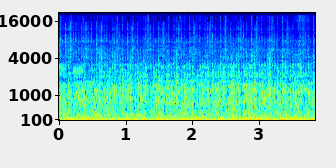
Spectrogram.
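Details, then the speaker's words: Cummins NHC250 diesel in a 1980s M818 5-ton truck on first test run after adjustments: steady low rumble with faint uneven knock about twice a second; engine shut off as the radiator fan was found banging; loose radiator fan. "I had to shut it off because I think my radiator fan was kind of banging a little bit which it was you little bugger"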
